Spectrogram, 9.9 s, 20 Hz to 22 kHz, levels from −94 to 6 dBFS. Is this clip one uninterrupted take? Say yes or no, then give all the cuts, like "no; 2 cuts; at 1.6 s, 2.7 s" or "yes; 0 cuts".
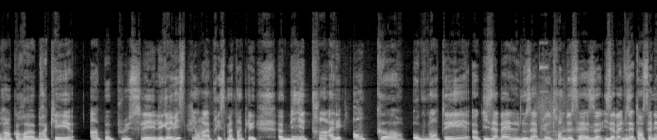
no; 2 cuts; at 2.9 s, 7.2 s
